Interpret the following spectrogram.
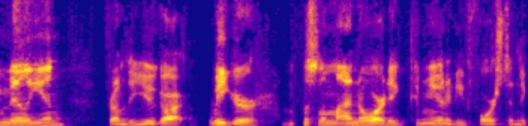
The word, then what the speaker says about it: Uyghur: It is spelled Uyghur, but it is pronounced Uyghur, or at least that's how I butchered the pronunciation. I may have the emphasis on the wrong syllable there.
